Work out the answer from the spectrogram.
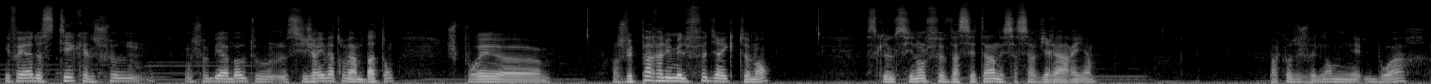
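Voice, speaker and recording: A man's voice: medium pitch, normal speed, pauses often, dark tone, soft background music. A man playing a video game on stream, thinking aloud with many fillers and restarts, reading game text out and translating it. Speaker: gaming streamer. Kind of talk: casual let's-play commentary.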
